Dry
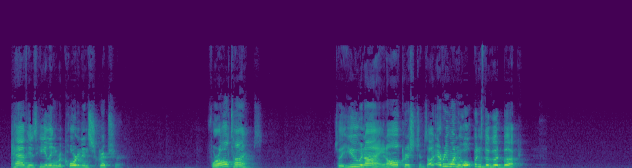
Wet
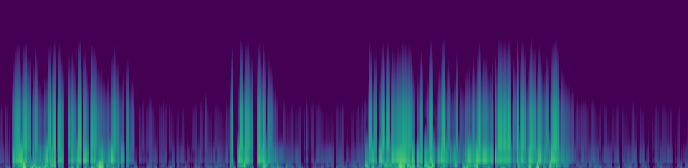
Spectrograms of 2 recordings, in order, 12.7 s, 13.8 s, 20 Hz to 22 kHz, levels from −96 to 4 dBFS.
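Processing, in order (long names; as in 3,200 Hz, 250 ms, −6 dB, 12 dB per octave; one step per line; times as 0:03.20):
time-frequency cells dropped at random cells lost 67%
tilt shelving filter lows −7 dB, about 860 Hz
wrong playback speed 48 kHz file played as 44.1 kHz
in parallel at 0 dB: downward compressor, threshold −39 dBFS, peak gain reduction 20.5 dB
on the sum: voice inversion scrambler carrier 3,600 Hz
bit-depth reduction 12 bits, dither none
channel vocoder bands 4, saw 132 Hz
boost into a limiter +11.5 dB
level −6 dB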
